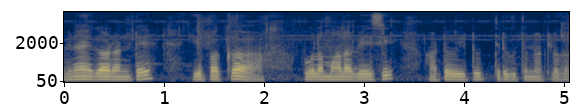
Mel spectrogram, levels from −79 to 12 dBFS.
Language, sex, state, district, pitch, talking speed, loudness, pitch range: Telugu, male, Andhra Pradesh, Sri Satya Sai, 125 Hz, 120 wpm, -19 LUFS, 115-130 Hz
